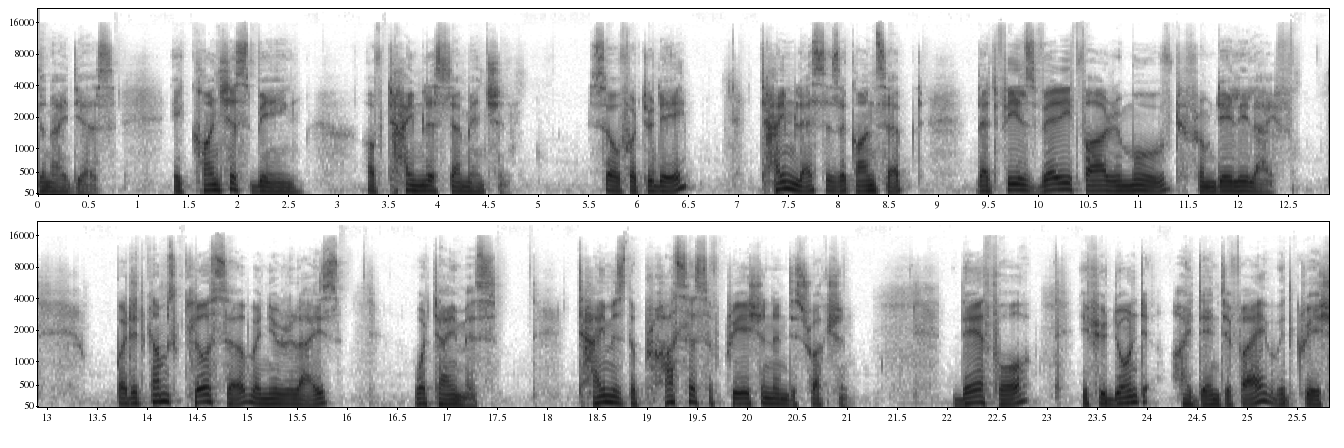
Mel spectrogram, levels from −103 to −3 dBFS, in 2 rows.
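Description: Nothing stood out on listening to this speech recording.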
